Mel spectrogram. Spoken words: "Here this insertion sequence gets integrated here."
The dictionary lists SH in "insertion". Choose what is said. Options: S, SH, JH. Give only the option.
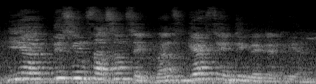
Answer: S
